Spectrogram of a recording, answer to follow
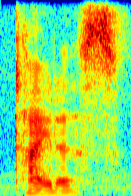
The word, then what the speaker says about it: Titus: For Titus, letter I says the I like in tight or night. In American English, we flap the T. It sounds more like a light D. Titus.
